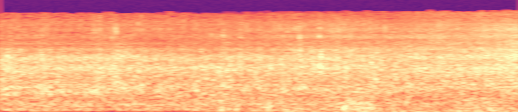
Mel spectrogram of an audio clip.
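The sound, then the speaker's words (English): A steady, loud rush of churning water and wind buffeting the microphone, with low-end roar building after the first second, as a small boat drops into Granite rapid, going down the first tongue and riding the whitewater waves. “Okay, we'll go down the first tongue, and we just try to ride the things, the waves.”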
